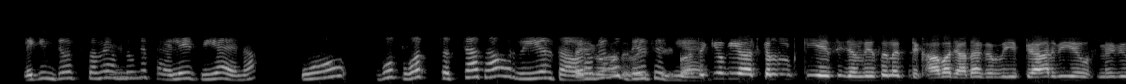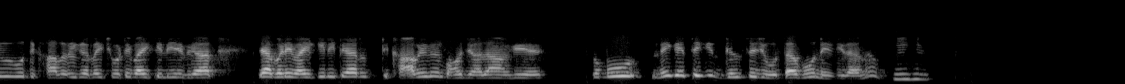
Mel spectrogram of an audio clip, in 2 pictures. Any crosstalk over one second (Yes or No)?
Yes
